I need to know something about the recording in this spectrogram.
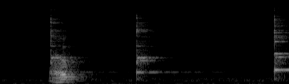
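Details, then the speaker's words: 1976 Honda GL1000 Goldwing spoked wheel, right side, spokes tapped with a 6 mm wrench starting at the valve stem: most ring out clearly, a duller, shorter flat note marks a loose spoke to tighten; wheel about 50 years old. "And what you need to do is you need to tap the spokes with your wrench. And you hear that ring,"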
